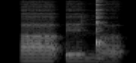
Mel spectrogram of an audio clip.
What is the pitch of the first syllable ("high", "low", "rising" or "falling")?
low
